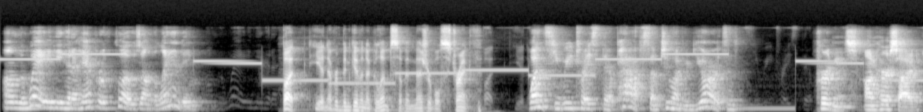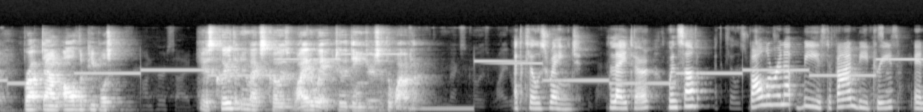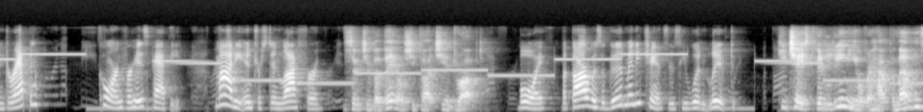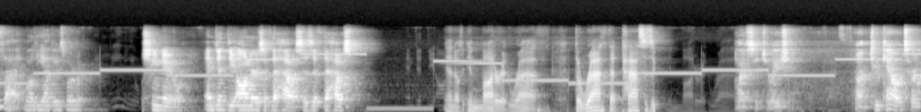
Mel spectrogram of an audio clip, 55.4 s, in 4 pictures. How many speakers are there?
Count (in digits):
7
